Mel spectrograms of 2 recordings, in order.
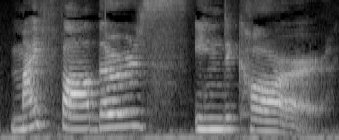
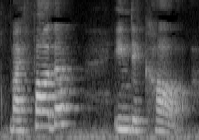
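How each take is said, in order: First: The r sounds are pronounced strongly. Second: The r sounds are dropped. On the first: "os americanos, eles falam muito com R" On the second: "Já os britânicos, eles vão tirar esse R"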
